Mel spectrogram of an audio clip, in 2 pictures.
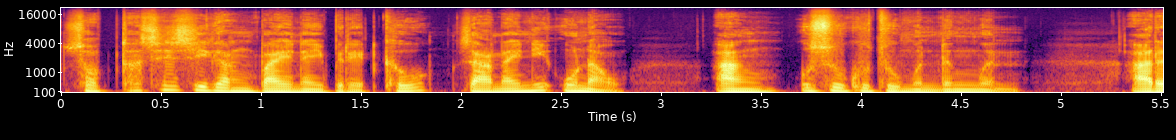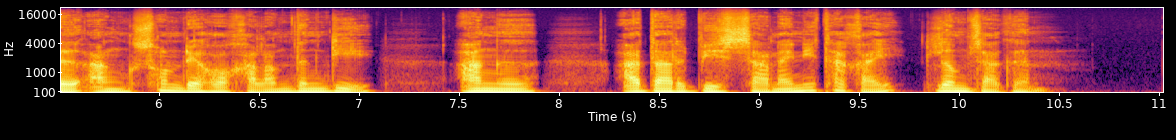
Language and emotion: Bodo, fearful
